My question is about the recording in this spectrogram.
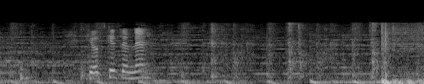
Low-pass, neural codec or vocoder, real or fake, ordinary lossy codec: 7.2 kHz; none; real; AAC, 32 kbps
